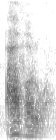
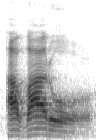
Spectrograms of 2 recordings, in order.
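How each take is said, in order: First: The stress falls on the first syllable. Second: The stress falls on the second syllable. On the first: The speaker calls it wrong. "Não existe avaro" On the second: The speaker calls it right. "O certo é avaro"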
